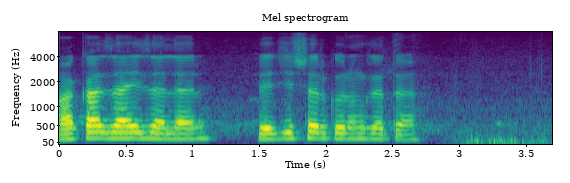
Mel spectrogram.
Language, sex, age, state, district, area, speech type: Goan Konkani, male, 30-45, Goa, Murmgao, rural, spontaneous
